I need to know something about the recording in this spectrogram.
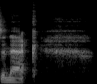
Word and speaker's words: Sinek: So the name of the guy that I'm talking about is Simon Sinek. Okay, or I've also heard it pronounced Sinek, but I believe it's pronounced Sinek.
